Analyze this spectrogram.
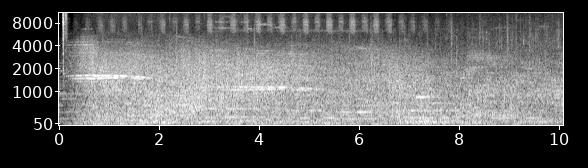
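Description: Footsteps tap steadily on hard paving.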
